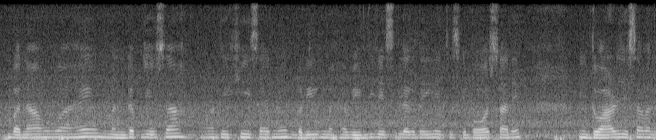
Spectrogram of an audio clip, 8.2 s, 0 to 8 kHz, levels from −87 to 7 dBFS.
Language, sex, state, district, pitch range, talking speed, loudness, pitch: Bhojpuri, female, Bihar, Saran, 165-180 Hz, 185 wpm, -16 LUFS, 175 Hz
